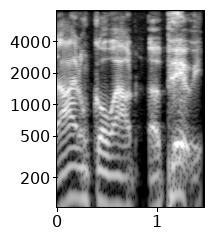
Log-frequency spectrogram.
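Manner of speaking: imitated sassy delivery. Retelling what a coworker said on air, imitating Dave's sassy delivery. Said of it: "He goes".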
